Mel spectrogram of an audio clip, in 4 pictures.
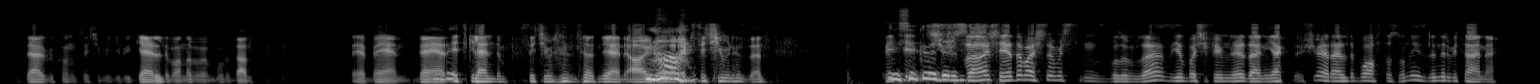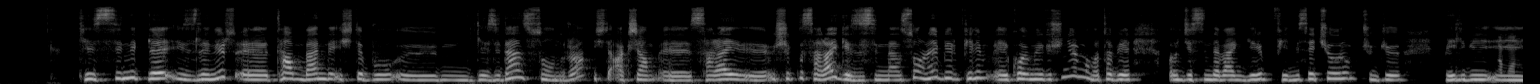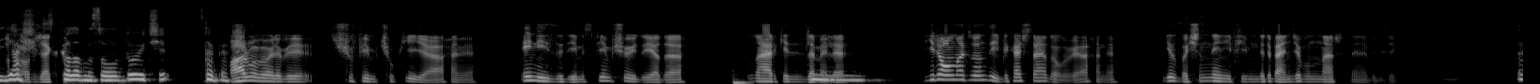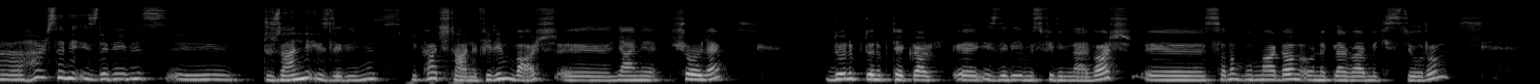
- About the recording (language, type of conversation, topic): Turkish, podcast, Hafta sonu aile rutinleriniz genelde nasıl şekillenir?
- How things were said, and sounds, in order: tapping; laughing while speaking: "seçiminizden"; laughing while speaking: "seçiminizden"; chuckle; other background noise; stressed: "Yılbaşının en iyi filmleri bence bunlar"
